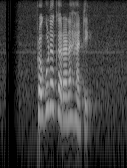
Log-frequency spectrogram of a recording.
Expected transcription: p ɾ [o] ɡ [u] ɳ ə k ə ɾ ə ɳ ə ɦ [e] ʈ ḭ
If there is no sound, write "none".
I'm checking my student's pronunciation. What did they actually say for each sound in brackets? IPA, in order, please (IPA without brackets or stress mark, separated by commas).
o, u, æ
